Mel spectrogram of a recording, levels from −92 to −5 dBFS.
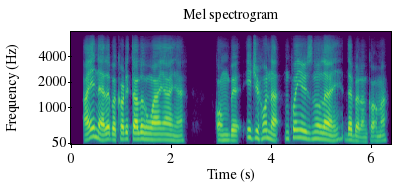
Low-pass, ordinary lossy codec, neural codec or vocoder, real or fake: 7.2 kHz; none; codec, 16 kHz, 0.3 kbps, FocalCodec; fake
